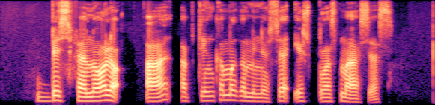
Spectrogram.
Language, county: Lithuanian, Kaunas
